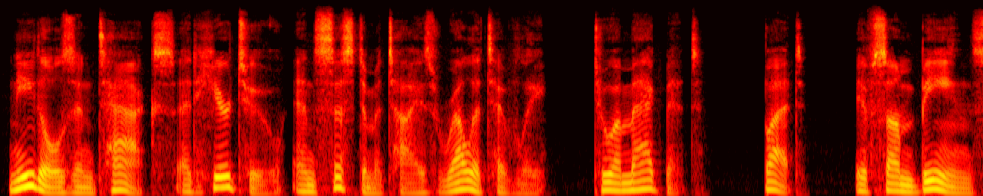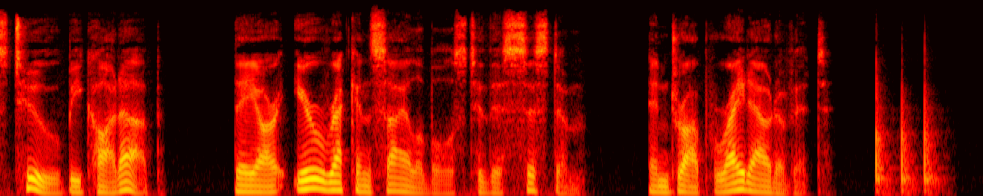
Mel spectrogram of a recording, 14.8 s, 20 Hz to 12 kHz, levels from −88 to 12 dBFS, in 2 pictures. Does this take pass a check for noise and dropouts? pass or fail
fail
